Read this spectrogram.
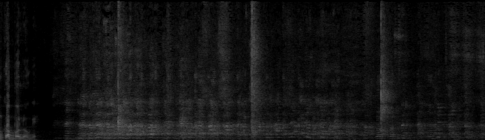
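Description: An elderly man chuckles softly.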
